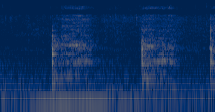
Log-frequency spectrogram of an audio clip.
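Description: Diced ham scraped off a wooden cutting board into a frying pan, two short scrapes about a second apart, with light sizzling as the pieces land in the hot pan.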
